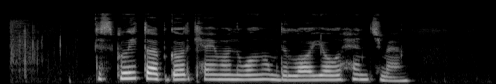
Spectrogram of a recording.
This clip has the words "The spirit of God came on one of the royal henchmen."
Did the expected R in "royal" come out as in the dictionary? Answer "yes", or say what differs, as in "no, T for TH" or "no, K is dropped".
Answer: no, L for R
